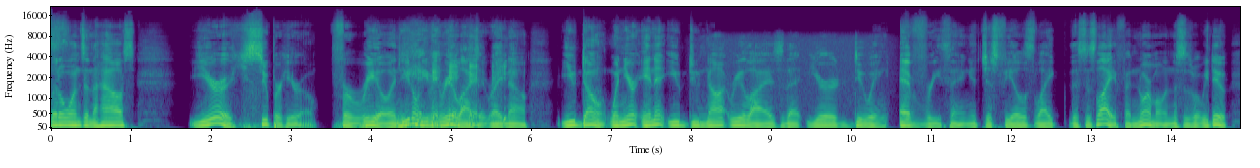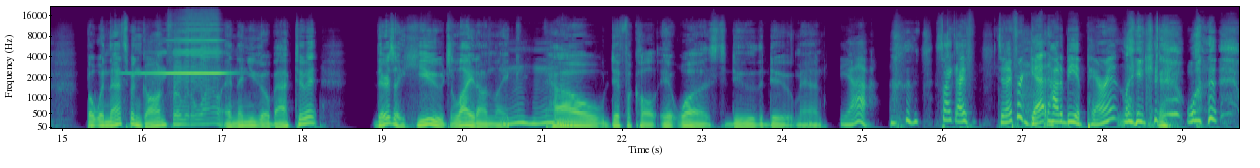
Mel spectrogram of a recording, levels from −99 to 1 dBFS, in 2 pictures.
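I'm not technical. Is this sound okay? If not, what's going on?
No. From 7.89 to 10.63 s, just after "you're in it you", the radio loses its digital signal and does a digital radio blending to analogue, sliding over to FM in under half a second. The sound drops very slightly in level and picks up faint hiss. That gradual slide is what separates it from a plain dropout.

From 15.70 to 17.36 s, ending just before "go back to it", there is a loudspeaker feedback squeal. A microphone is hearing its own speaker, and a single tone at 2.3 kHz swells over about a second until it is as loud as the speech. Unlike a beep, it grows by itself rather than starting at full strength.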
